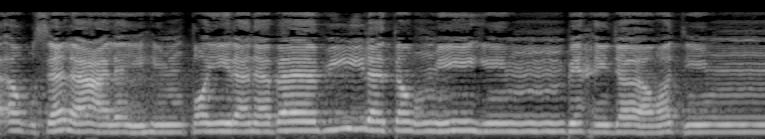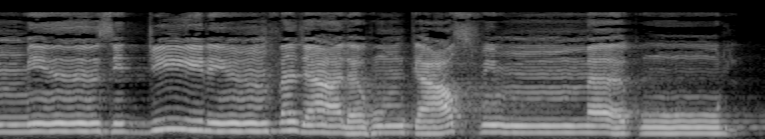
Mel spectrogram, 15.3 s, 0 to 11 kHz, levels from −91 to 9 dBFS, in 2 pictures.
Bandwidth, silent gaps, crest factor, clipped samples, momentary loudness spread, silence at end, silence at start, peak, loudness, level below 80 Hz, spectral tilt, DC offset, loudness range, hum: 8.4 kHz; none; 18 dB; under 0.1%; 8 LU; 0.1 s; 0 s; -4 dBFS; -21 LUFS; -66 dBFS; -5 dB/octave; under 0.1%; 4 LU; none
